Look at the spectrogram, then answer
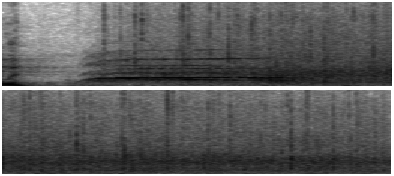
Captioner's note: audience applauding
